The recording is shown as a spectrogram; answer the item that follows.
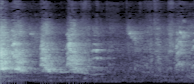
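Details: Three sharp barks from Oscar, a pedigree male British Labrador Retriever, the loudest at the start, then fading to quieter sounds while a man speaks to him in Hindi.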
